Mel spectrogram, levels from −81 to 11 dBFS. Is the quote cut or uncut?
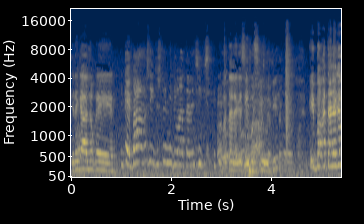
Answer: cut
